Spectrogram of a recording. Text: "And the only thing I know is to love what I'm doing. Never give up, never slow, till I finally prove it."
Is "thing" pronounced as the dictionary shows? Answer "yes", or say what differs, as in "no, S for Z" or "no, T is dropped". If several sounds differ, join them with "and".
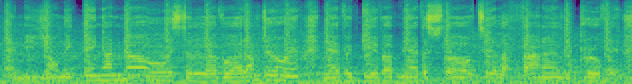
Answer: yes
